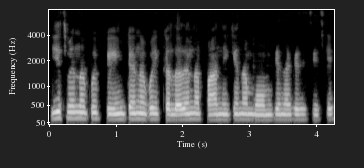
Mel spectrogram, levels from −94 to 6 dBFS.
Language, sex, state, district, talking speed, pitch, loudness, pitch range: Hindi, male, Uttar Pradesh, Jyotiba Phule Nagar, 295 wpm, 140 Hz, -16 LUFS, 135-145 Hz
